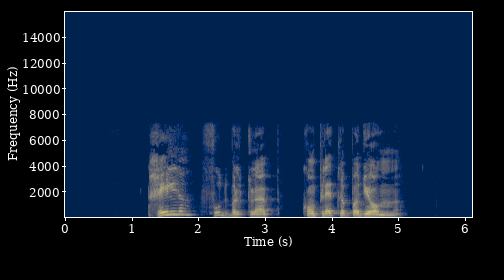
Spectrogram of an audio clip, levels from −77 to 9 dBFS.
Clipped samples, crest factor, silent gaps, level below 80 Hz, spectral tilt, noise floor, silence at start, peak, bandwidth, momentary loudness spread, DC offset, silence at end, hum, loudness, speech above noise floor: under 0.1%; 18 dB; none; -62 dBFS; -6 dB/octave; -77 dBFS; 1.25 s; -2 dBFS; 7.6 kHz; 17 LU; under 0.1%; 1.1 s; none; -18 LUFS; 60 dB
